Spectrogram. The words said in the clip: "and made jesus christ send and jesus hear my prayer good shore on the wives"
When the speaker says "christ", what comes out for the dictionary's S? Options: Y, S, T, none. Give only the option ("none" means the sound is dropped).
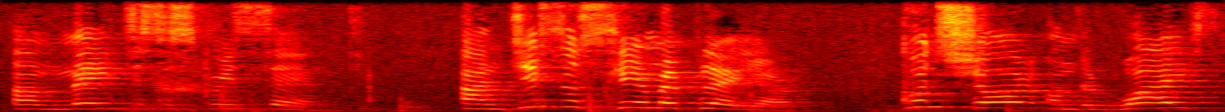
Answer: none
